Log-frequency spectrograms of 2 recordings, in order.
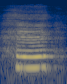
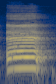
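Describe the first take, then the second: First: The voice is light and loose. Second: The voice is tight and pressed.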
